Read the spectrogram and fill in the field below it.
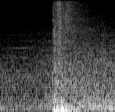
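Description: Jet thrusters fire with a sudden, loud roar.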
